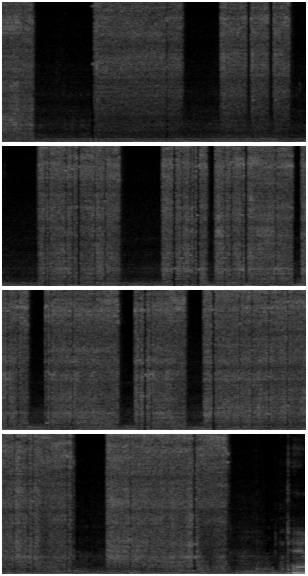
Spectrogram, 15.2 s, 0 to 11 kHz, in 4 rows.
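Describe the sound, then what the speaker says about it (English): Airbrush spraying paint onto a Bandai 1/72 X-Wing Starfighter model, a steady close hiss in repeated bursts separated by short pauses, with no talking. "I got something weird going on with this airbrush."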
